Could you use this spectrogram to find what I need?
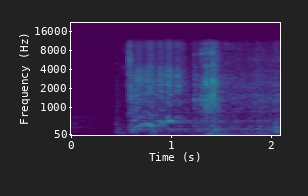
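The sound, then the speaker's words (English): A truck engine starting: a short quiet lead-in, then the engine cranks and catches, settling into a steady, loud, rumbling idle that continues to the end. “That is, until I was sat in the truck, ready to go.”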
